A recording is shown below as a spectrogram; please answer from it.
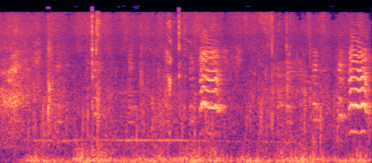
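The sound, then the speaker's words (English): Chicken clucking: a few short, bright calls rise above a steady, noisy rumble, with the clearest calls near the middle and the end. “This is the sound of a chicken.”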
